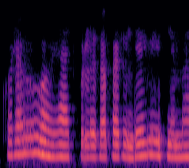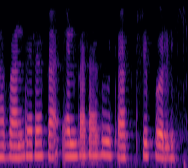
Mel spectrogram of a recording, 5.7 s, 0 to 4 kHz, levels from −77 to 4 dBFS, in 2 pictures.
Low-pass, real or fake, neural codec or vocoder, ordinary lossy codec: 3.6 kHz; real; none; none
